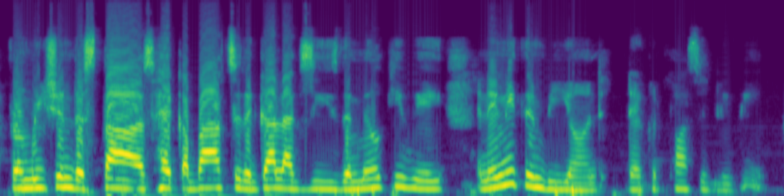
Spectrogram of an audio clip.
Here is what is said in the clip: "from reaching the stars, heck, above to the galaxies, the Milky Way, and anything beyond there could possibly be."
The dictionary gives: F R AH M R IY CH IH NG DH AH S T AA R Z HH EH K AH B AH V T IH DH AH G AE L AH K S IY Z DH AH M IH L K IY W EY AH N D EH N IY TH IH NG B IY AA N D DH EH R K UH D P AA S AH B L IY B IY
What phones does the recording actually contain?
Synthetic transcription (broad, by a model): F R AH M R IY CH IH NG DH AH S T AA R Z HH EH K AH B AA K T IH DH AH G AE L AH K S IY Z DH AH M IH L K IY W EY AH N EH N IY TH IH NG B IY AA N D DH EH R K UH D P AA S AH B L IY B IY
